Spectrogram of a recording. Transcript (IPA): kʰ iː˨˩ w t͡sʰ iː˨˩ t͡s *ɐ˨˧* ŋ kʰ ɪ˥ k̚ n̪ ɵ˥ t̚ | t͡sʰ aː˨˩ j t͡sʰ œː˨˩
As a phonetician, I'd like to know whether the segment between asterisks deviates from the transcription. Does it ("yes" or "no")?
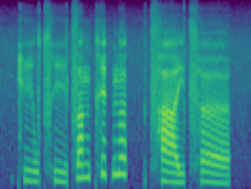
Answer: yes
